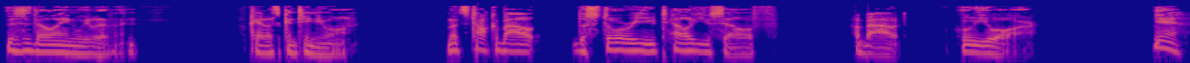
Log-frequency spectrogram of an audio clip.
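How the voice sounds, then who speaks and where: A man with a low voice hosts a motivational podcast, speaking in an earnest, emphatic way and often repeating a word or phrase to drive the point home. The recording is dry and close, with no room sound. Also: no room sound. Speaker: podcast host.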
